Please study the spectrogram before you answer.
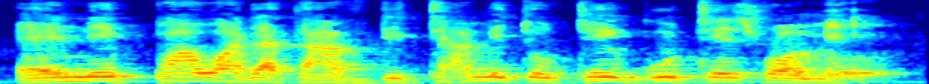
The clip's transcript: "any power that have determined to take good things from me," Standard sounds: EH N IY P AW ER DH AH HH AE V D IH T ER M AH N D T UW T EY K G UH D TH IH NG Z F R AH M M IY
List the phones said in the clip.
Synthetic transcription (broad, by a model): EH N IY P AW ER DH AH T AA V D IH T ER M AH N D T UW T EY K G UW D T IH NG S F R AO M M IY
